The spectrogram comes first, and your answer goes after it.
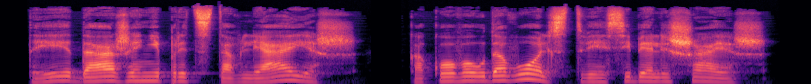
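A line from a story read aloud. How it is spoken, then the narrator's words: Drawling. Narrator (Russian): протянул он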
